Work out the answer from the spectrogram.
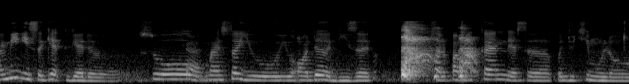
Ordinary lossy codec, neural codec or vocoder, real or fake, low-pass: none; none; real; none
